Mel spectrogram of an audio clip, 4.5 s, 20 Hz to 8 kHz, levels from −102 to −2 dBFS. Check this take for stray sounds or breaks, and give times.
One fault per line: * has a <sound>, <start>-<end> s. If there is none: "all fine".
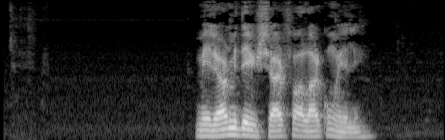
all fine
